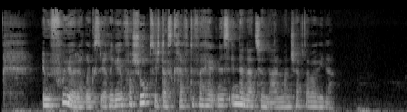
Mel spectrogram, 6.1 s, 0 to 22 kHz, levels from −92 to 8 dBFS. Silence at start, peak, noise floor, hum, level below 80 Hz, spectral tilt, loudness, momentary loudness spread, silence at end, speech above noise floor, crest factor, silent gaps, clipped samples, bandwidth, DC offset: 0.05 s; -12 dBFS; -63 dBFS; none; -60 dBFS; -3.5 dB/octave; -29 LUFS; 14 LU; 0.55 s; 33 dB; 20 dB; none; under 0.1%; 16.5 kHz; under 0.1%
